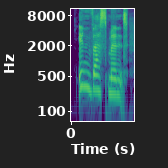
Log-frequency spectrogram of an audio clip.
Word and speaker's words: investment: This one is often mispronounced because of the stress, especially with native French speakers. So how would you pronounce that word? Try it. Okay, now listen to it. Investment. Investment. Investment.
